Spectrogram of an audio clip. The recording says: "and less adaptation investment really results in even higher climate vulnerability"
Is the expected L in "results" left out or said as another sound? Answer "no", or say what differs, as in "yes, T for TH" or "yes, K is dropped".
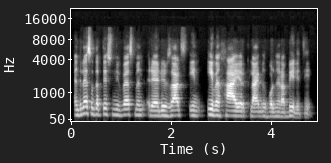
yes, L is dropped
